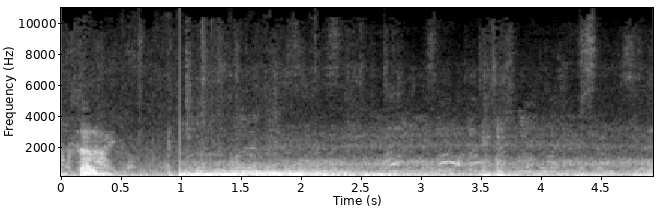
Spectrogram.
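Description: A tram rumbles along its rails.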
